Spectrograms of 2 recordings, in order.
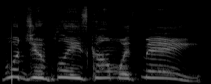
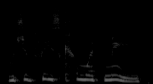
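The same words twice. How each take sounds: First: The line is shouted loudly. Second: The line is read in a normal reading voice.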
